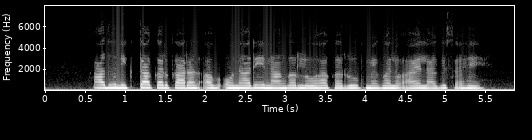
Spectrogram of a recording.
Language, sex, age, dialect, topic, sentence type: Chhattisgarhi, female, 18-24, Northern/Bhandar, agriculture, statement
